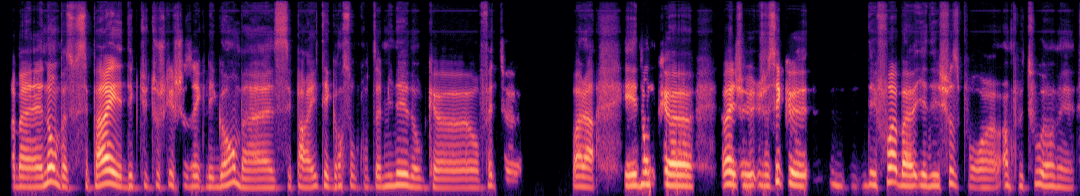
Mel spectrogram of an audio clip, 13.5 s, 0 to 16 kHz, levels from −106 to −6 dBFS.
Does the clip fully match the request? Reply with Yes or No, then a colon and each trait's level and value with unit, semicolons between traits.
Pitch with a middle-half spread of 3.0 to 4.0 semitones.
Yes: average, 3.3 semitones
